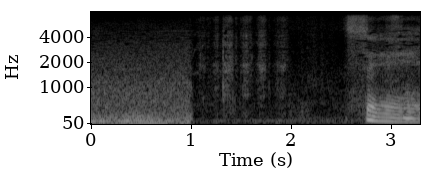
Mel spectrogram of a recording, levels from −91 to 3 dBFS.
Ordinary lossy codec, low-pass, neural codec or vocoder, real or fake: none; 7.2 kHz; none; real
